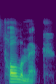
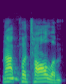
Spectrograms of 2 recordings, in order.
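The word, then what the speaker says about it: Ptolemaic: don't think he is I think the p is silent it's it's ptolemic not petalum not Ptolemy it's Ptolemy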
